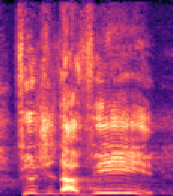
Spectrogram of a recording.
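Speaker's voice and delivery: clamor alto e encenado; grito do cego. Acted. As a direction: grite como o cego clamando. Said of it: "o cego começa a gritar". (clamando alto, como o cego)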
